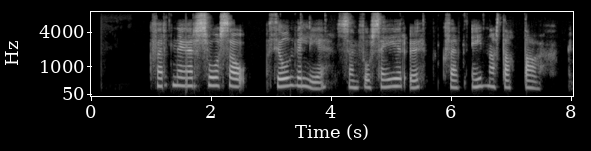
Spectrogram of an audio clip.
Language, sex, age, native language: Icelandic, female, 30-39, Icelandic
